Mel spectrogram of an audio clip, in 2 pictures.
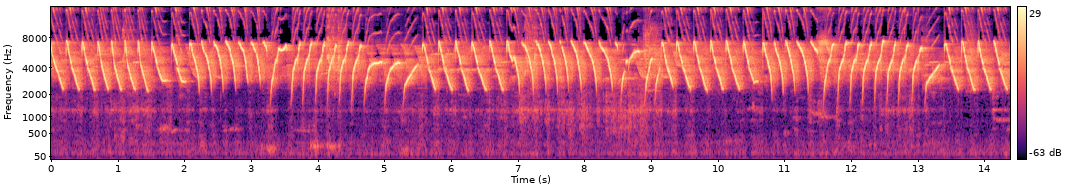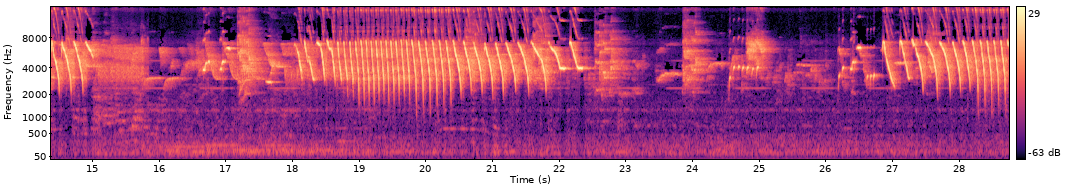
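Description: Orange domestic canary singing: long, rapid trills of repeated high, down-sweeping notes. About halfway through the song breaks into scattered single notes and short pauses, with another burst of trilling in between, and full trilling resumes near the end.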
